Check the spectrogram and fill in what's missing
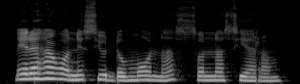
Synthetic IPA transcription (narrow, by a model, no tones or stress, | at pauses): nɪɾɛɦaɣɔnɪsjudɔmɔnasːɔnasiaɾam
